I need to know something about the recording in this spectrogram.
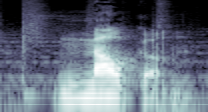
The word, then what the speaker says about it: Malcolm: Ví dụ, tên của nhà hoạt động nhân quyền này thì các bạn hãy bỏ qua chữ L thứ hai. Malcolm.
